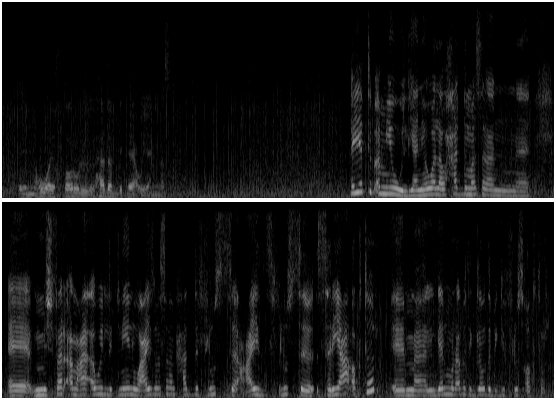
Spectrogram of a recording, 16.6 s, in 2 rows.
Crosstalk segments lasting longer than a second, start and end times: none

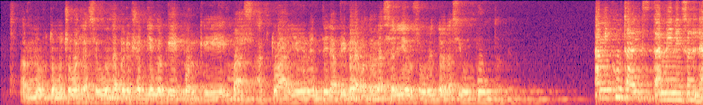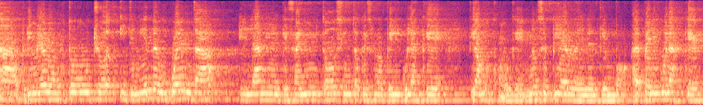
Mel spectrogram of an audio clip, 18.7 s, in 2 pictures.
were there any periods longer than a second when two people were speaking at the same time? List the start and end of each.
none

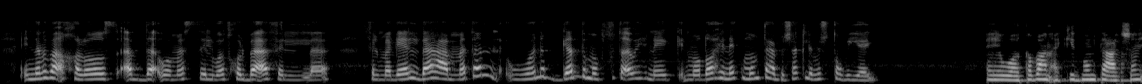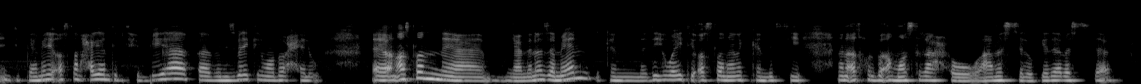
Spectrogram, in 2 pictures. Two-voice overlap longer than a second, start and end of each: none

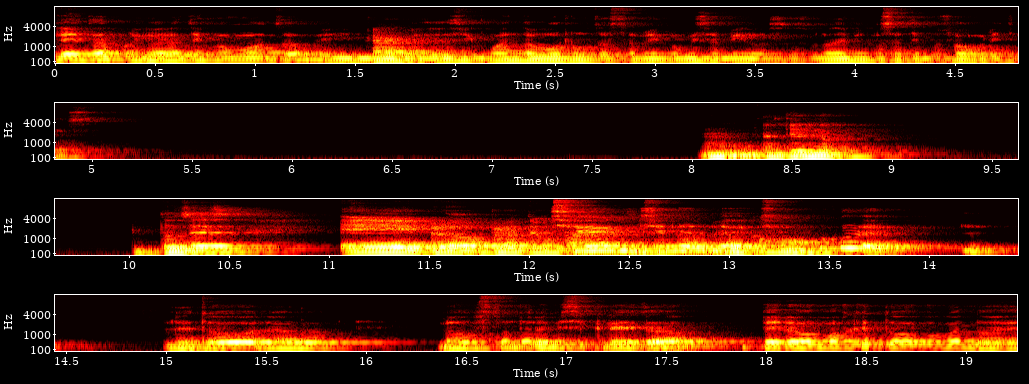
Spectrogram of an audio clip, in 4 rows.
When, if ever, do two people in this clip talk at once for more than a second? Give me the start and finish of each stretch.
12.1-13.5

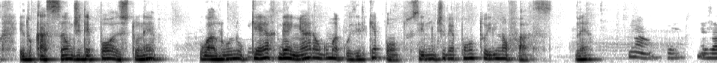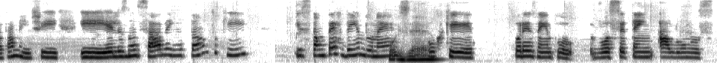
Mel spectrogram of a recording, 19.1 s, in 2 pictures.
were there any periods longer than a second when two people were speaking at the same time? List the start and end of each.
none

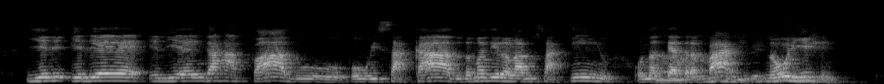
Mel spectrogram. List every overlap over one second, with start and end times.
6.5-8.1

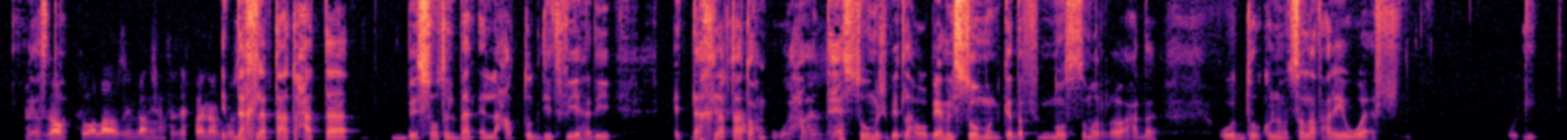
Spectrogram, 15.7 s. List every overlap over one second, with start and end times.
none

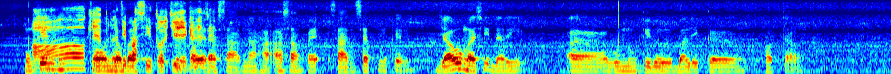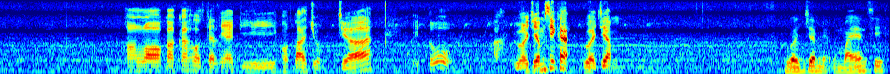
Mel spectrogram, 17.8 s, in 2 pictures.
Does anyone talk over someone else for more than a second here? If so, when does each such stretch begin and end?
0.9-2.2

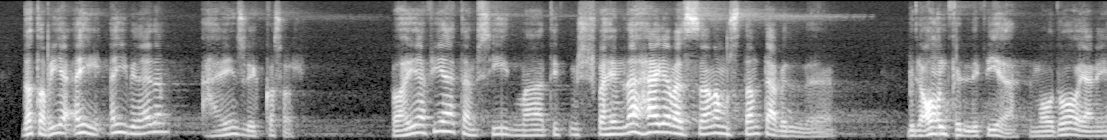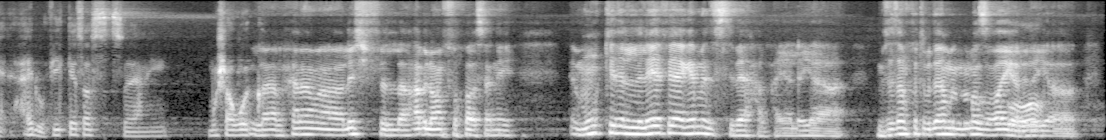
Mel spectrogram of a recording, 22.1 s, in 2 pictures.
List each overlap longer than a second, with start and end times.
none

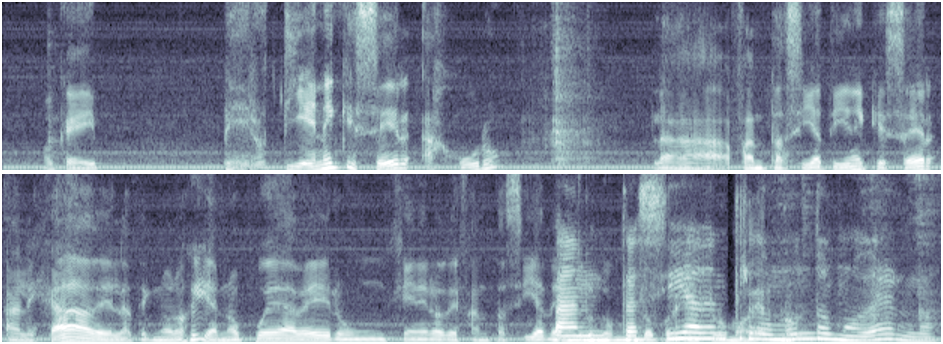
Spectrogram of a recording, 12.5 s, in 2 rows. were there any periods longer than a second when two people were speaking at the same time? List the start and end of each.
9.9-11.6

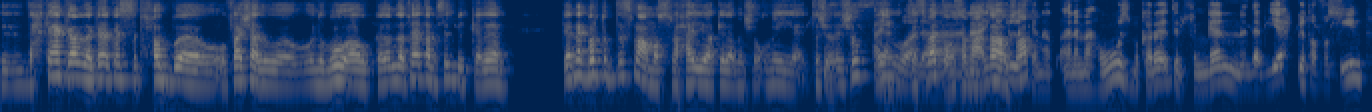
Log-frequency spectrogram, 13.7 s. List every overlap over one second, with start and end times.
8.7-10.3

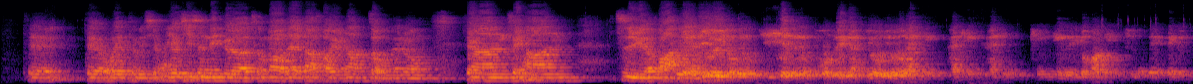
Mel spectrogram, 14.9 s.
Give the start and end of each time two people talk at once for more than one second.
none

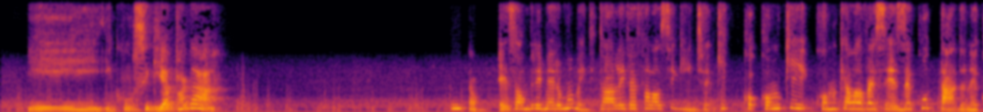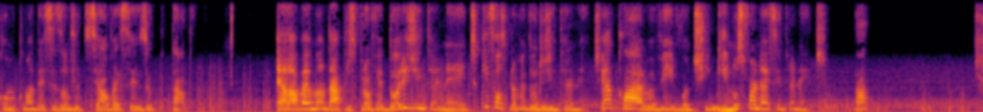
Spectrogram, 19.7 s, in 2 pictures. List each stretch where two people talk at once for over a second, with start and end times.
none

